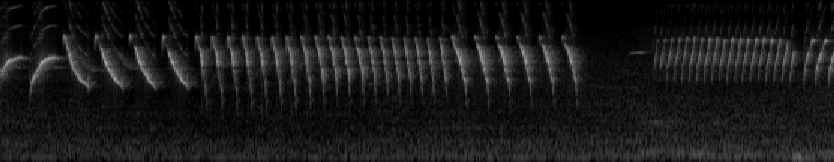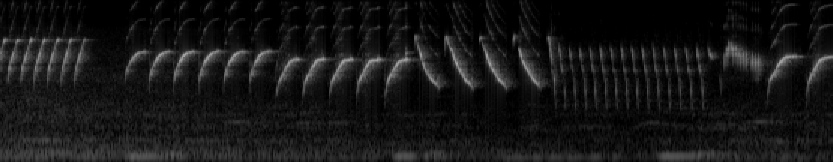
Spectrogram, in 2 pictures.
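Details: Belgian canary song made of long rapid rattling trills broken by a short quiet gap, then repeated downward whistled sweeps and further fast rolls.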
